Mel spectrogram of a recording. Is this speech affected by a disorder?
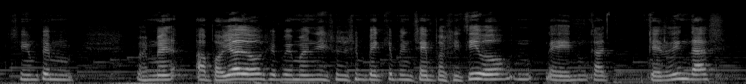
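Yes: Down syndrome; genetic disorder, aged 35.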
